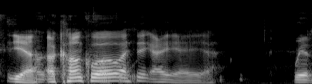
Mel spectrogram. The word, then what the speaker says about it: Okonkwo: Okonkwo. Okonkwo.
